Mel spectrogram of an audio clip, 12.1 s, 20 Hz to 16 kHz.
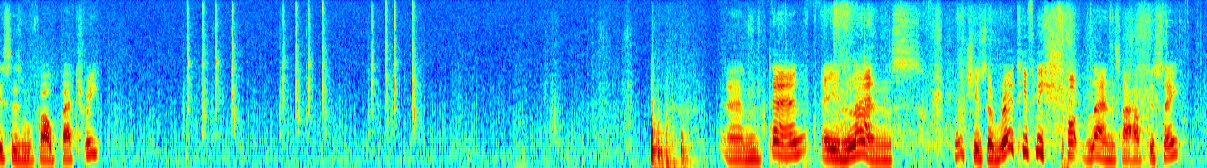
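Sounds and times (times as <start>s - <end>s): dull knock: 6.5s - 7.0s.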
